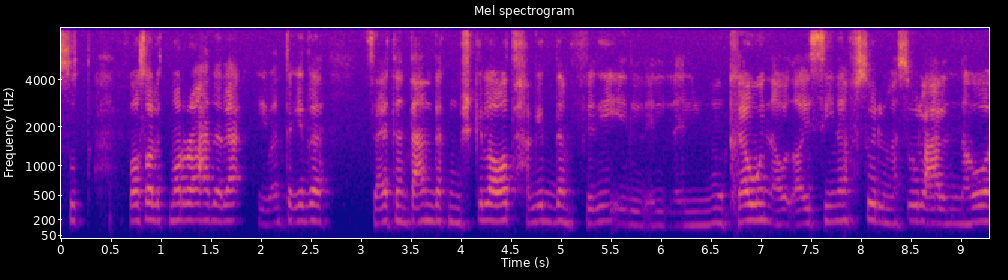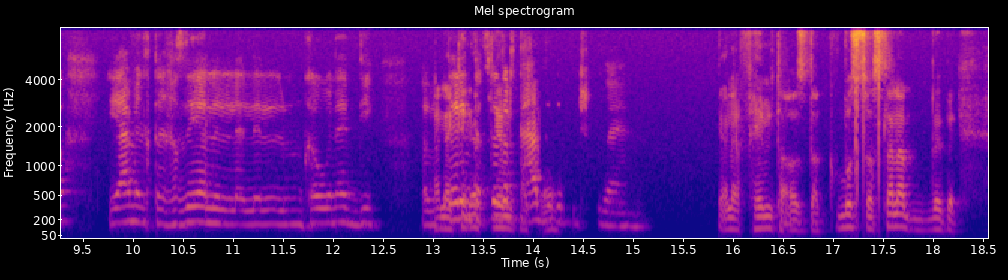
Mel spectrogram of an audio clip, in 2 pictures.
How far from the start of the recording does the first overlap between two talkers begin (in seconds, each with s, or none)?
13.0 s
